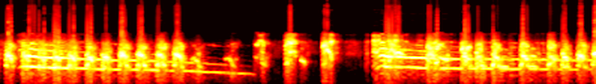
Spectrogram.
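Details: Kirra, a four-month-old Jack Russell Terrier, singing along with a woman; drawn-out howls glide slowly downward in pitch, broken by quick rhythmic yapping pulses, a short pause, then another long sliding howl.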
